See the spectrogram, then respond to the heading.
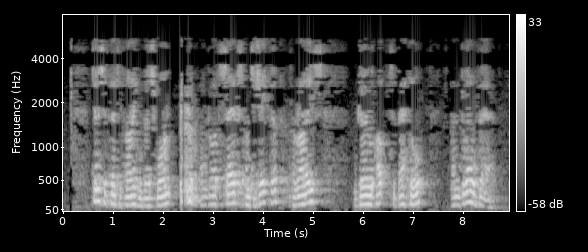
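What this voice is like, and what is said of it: Weak, strained voice. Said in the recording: “my voice is not particularly strong this evening”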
